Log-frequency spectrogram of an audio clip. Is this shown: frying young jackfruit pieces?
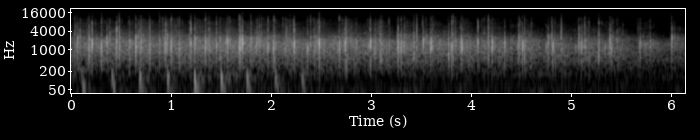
no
